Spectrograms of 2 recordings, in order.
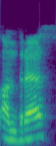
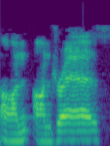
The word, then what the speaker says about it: Andres: Is it pronounced Andres or Andres? Technically, it's pronounced Andres, but I've throughout the years I've heard people refer to it as Andres. Wait. Your name is Andres? Well, if you add like a Spanish accent to it, but I'm totally going to call you Andres.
